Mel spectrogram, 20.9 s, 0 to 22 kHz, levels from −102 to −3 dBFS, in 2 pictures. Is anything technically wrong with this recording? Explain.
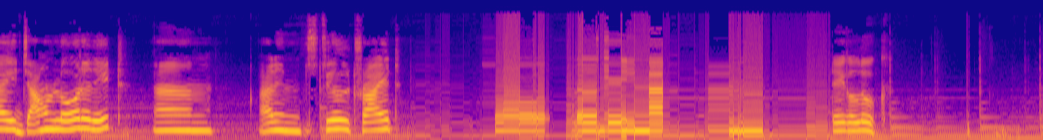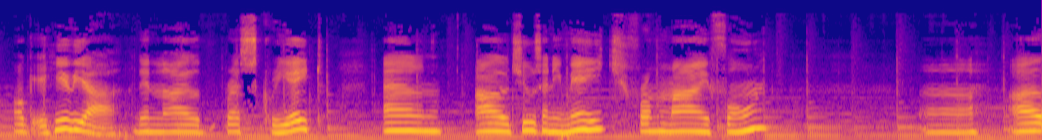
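Yes. Robotic sound from repeated short buffers, 4.17 to 8.30 s: likely starved input, a 10 ms slice repeating throughout, giving a metallic 100 Hz buzz.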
